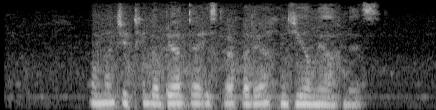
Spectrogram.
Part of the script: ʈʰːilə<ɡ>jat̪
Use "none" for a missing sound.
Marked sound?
b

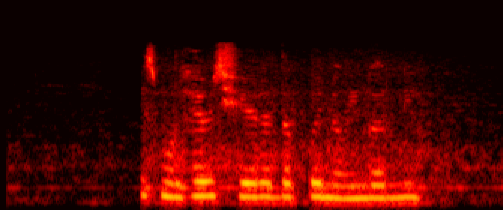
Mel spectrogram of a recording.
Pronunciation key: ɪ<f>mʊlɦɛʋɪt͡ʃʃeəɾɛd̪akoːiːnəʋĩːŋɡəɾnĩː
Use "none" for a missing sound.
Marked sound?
s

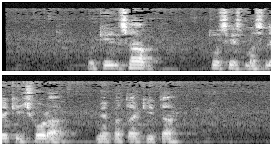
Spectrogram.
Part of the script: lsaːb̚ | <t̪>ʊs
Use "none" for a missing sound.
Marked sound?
t̪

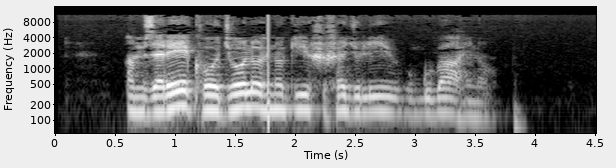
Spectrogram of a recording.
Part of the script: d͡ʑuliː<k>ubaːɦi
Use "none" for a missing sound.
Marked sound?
ɡ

